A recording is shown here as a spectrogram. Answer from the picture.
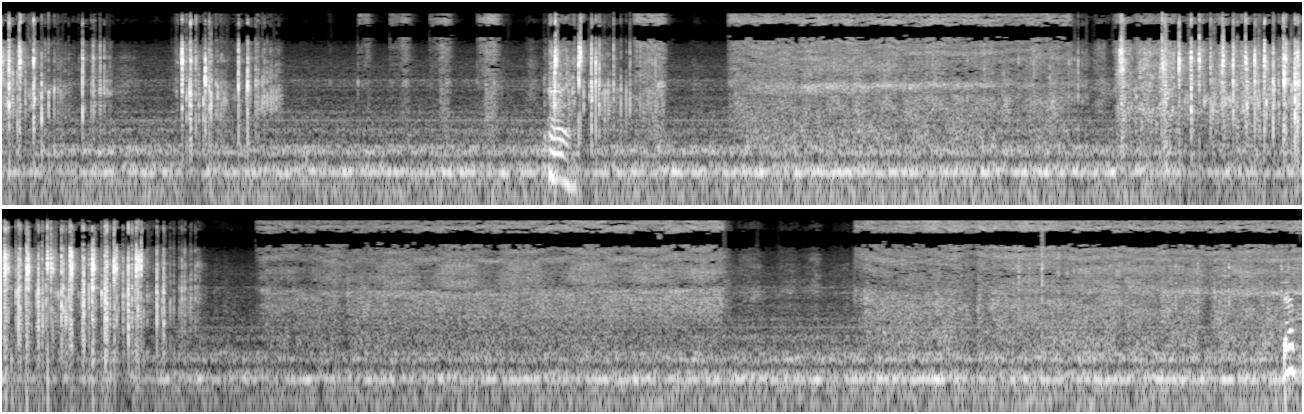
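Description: Aerosol spray paint can hissing in long steady bursts, broken once by a few seconds of hard shaking that rattles the mixing ball inside. A few sharp clicks near the start, as the nozzle cap is swapped.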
